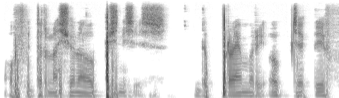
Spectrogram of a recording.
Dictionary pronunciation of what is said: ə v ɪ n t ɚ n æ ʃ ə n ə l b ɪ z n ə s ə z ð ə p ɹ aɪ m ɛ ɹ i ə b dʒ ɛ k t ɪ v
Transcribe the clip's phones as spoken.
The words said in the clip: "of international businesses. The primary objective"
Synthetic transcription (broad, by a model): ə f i n t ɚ n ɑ s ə n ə l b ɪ s n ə s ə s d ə p ɹ aɪ m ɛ ɹ i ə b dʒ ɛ k t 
